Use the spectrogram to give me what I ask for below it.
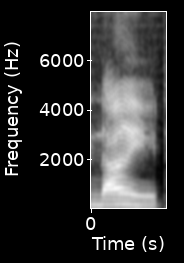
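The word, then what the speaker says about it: night: NIGST, नाइट, have a good नाइट, है ना, बोलते हो ना आप, गुड नाइट, तो उसमें भी GH जो होता है वो साइलेंट होता है।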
